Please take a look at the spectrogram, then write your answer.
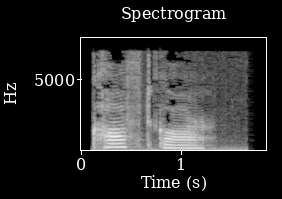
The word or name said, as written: koftgar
